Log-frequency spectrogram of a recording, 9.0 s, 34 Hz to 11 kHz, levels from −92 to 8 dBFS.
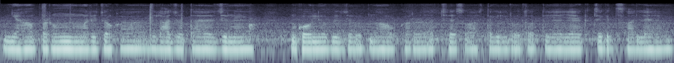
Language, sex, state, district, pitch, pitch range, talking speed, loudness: Hindi, male, Haryana, Rohtak, 120 Hz, 120-125 Hz, 160 wpm, -18 LUFS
